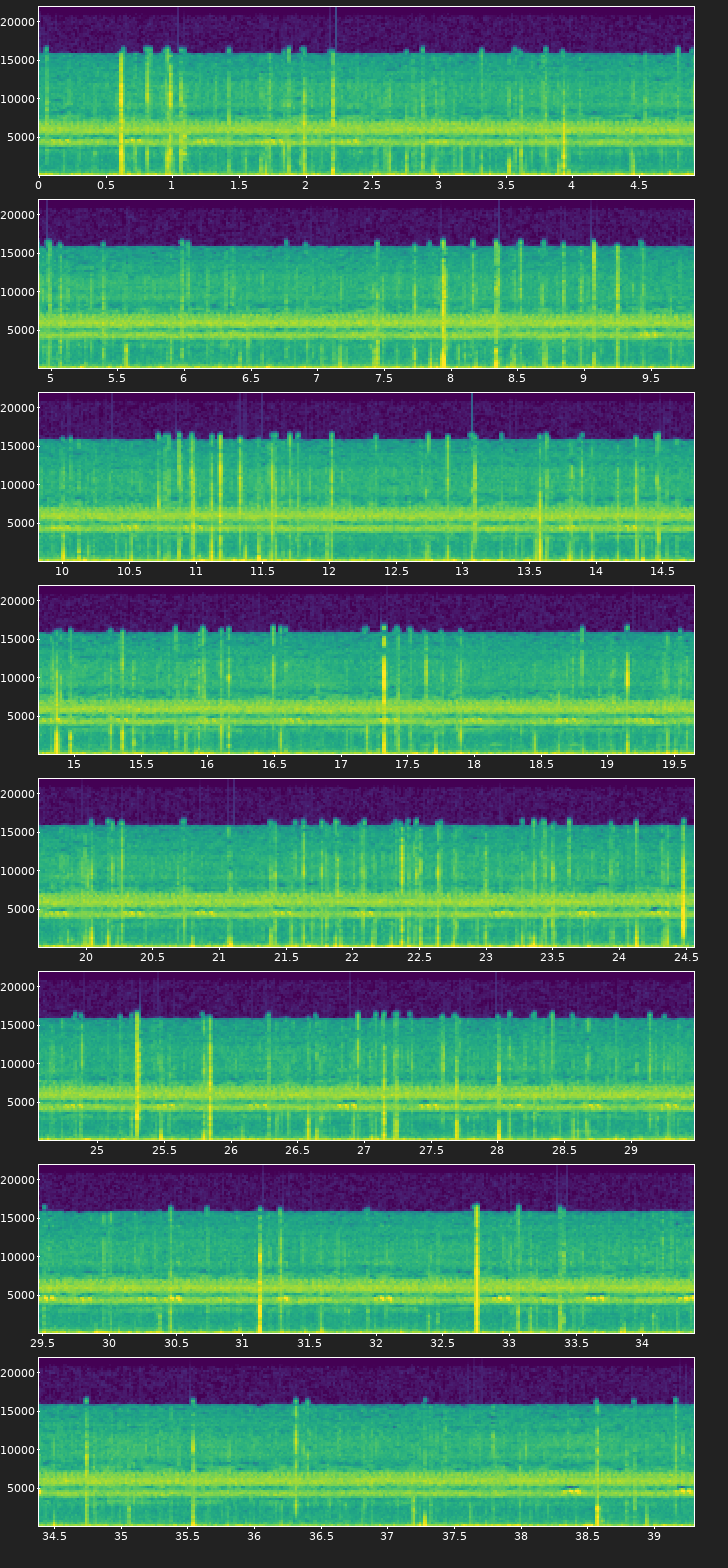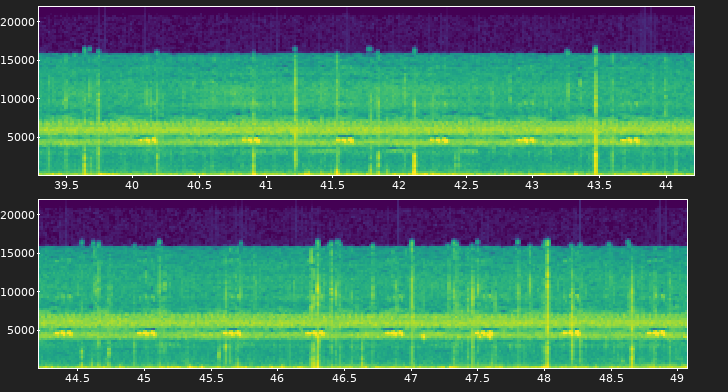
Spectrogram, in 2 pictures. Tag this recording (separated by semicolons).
snap; crackle; night-time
